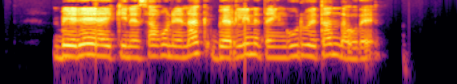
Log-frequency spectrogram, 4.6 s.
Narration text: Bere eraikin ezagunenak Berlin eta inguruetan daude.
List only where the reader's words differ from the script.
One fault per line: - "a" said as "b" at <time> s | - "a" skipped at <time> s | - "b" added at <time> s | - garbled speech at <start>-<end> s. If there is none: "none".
none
